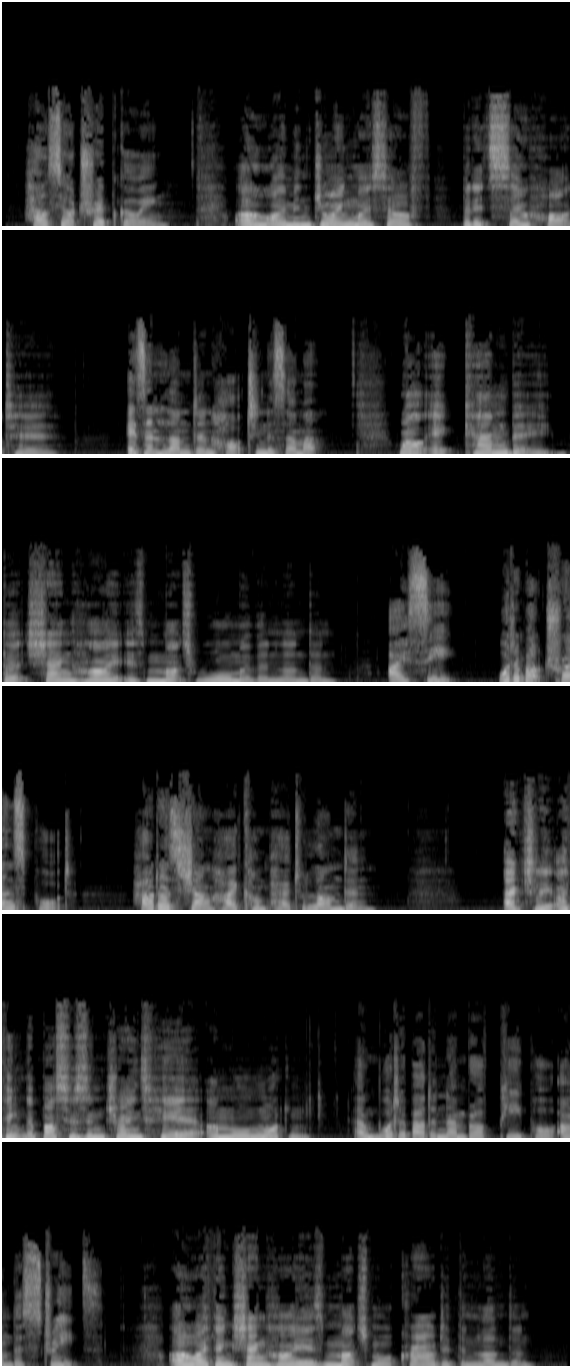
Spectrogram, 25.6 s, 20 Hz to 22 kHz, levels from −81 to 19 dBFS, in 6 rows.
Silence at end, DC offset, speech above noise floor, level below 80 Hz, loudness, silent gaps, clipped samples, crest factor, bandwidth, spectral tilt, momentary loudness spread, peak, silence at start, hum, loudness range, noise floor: 0.3 s; under 0.1%; 41 dB; -62 dBFS; -21 LUFS; none; under 0.1%; 20 dB; 13.5 kHz; -4.5 dB/octave; 12 LU; 0 dBFS; 0.2 s; none; 4 LU; -62 dBFS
